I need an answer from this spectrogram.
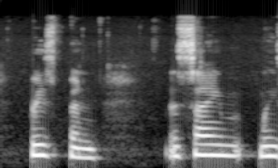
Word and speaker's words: Brisbane: Some Americans pronounce Brisbane, which is how it's spelt, but Australians usually just say Brisbane.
